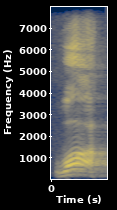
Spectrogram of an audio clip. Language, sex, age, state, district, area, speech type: Maithili, male, 45-60, Bihar, Madhubani, urban, read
